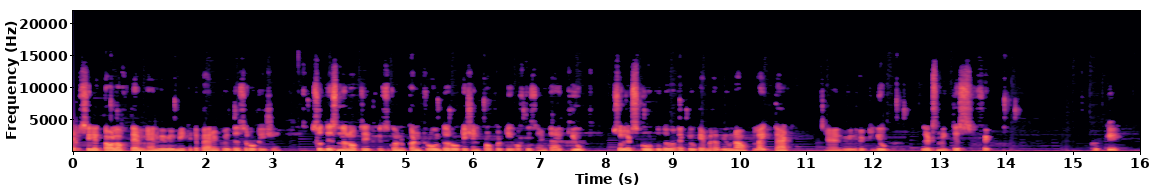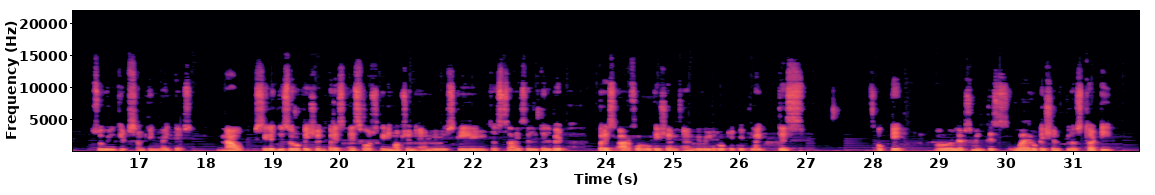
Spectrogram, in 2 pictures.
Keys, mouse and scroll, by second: 0.5 shift+click, 1.5-3.5 drag, 4.3 r, 5.4 click, 7.3 ctrl+z, 8.4 click, 11.3 u, 12.3 click, 19.2 click, 19.7 s, 20.3-24.0 drag, 24.0 r, 25.0-29.7 drag.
